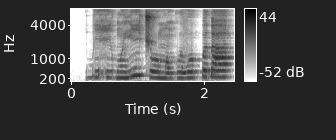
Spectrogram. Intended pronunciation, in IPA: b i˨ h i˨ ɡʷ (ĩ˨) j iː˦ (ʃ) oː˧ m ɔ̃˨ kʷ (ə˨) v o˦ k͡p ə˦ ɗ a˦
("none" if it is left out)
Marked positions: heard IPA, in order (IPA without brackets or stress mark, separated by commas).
ĩ˨, t͡ʃ, ə˧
